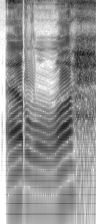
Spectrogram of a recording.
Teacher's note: Ha dia memiliki sifat hamas, yaitu maka harus mengalirnya nafas.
